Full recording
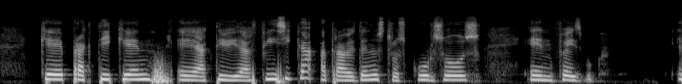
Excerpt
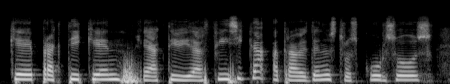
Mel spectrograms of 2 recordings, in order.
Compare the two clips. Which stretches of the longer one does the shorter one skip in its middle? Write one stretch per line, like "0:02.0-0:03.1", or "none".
0:01.7-0:01.9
